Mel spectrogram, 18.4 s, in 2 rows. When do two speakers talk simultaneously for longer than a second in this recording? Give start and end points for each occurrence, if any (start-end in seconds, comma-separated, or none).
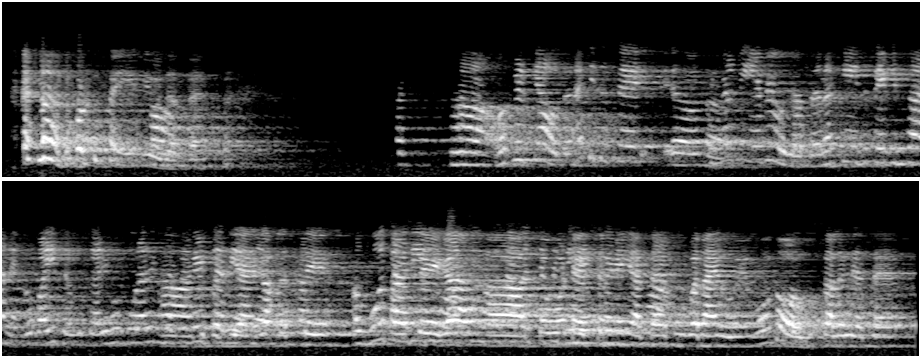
10.8-12.3, 13.1-15.9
